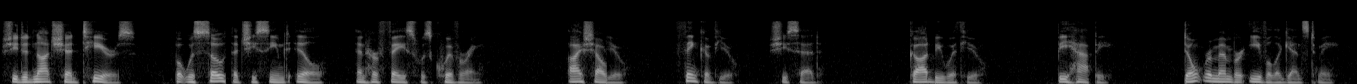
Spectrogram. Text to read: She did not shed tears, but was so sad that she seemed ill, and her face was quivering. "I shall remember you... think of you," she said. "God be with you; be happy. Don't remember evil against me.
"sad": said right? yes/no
no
